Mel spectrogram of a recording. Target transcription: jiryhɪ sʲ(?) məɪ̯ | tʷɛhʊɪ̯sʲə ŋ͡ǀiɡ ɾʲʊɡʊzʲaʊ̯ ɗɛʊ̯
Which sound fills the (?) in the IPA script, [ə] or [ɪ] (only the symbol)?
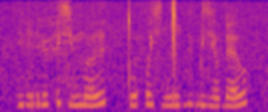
ə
